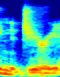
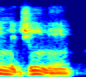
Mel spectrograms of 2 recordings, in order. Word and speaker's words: Najimy: And one other actor that I really want to mention is Kathy Najimy. And I mispronounced her name. Kathy Najimy.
